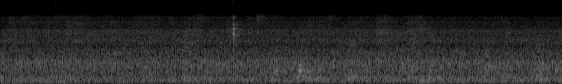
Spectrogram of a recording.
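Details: Steady broadband hiss with two brief faint clicks and no animal voice.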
